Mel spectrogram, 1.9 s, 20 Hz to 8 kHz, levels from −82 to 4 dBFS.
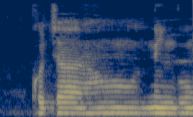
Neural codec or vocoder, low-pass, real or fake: none; 7.2 kHz; real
